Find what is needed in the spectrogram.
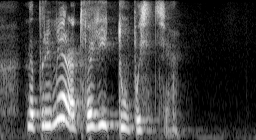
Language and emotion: Russian, angry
